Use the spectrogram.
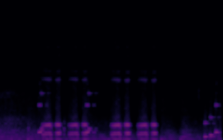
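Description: Frogs croak in The Legend of Zelda: Phantom Hourglass, a run of close, bright, rhythmic croaks in quick repeated bursts with short pauses and no talk over them.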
